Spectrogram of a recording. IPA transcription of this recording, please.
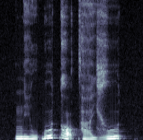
ni̤˨˩wɓu˦˥t̚ɣɔ̰˧˨t̪ʰa̤˨˩j ɣu˦˥t̚

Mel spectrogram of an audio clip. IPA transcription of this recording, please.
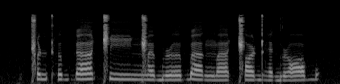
ǁoɳʈʰɵbɗɐː ǁiː ŋ͡ǁœbɹɵ ɓɐːŋ͡mɐːǁɔ ɖʱɛɡɹɔb

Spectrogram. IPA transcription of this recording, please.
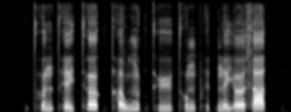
t̪ʰɵ˧nt̪ʰe˨˥jt̪ʰœː˥k̚ t̪ʰɐ˨˥wŋɐ˥k̚ t̪ʰyː˨˧t̪ʰʊ˨ŋpʰɪ˨˥k̚ n̪e˨˩jœː˧saː˥t̚

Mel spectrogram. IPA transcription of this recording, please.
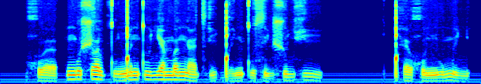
χʷɜ˨ | ŋʊ˦ʃʌ˦˨l tʷʌ˨ŋ͡ǃɪ˦ŋtʷʌ˦ʎæ˦ mɜ˦ŋæ˨˦t͡sʼi˨ ɡ͡ǃɛ˨ɲ tʷɪ˨sɪ˨˦ʎʃʊ˦ʎ çi˦˨ | ǃʰɛ˨ χʷʌ˨ɲu˨˦mɪ˨ʎ

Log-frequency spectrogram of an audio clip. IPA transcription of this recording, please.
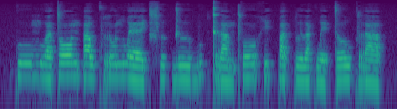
kuː˧mu˨˩a̯ tɔː˦˥n ʔa˧w kʰro˧n wɛː˩˦ t͡ɕʰɯ˨˩k̚ dɯː˨˩bu˦˥k̚ tra˨˩mtʰoː˥˩ hi˥˩t̚ pa˥˩t̚plɯ˧a̯kwe˨˩ʔtɤː˥˩w kra˨˩p̚

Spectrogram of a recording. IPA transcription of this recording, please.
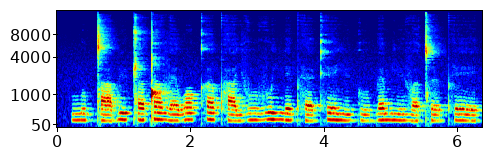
mu˨bǀa˨ ɓy˧ǁɐ˧ǃɐ˦ vɛ˨wɔ˦ kʰɐ˦pʰa˨jvu˧ vu˦jŋe˧pʰɛ˨ kʰe˦jy˨ku˨bɛ˦m jy˧vɐ˨ ǀʰø˧ pʰe˦˨

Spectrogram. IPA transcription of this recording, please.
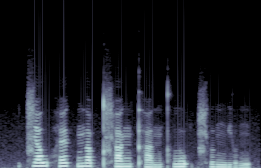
t͡ɕa˥˩whɛː˥˩k̚na˥˩p̚ t͡ɕʰa˥˩ŋtʰa˧nkʰlu˥˩ʔ t͡ɕʰɯ˧ŋjɯ˨˩ŋ

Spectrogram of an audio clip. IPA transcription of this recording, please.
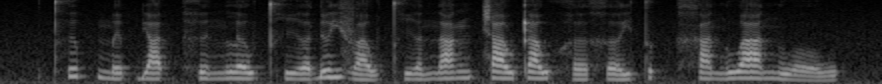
t̪ʰɨ˦˥p̚ me˨˩p̚ja˨˩t̚ hɨ˨˩˨nlə˨˩wt̪ʰi˨˩˨ə̯ ɗɨ˧˥jva˨˩˨wt̪ʰi˨˩ə̯ na˧˥ŋ ca˧wʈa˧whəː˨˩ xəː˨˩˦jt̪ə˦˥k̚ xa˧n wa˧nwo˨˩˨w

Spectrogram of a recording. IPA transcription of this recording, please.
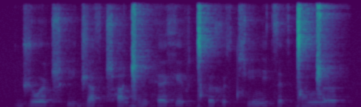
d͡ʒoə̯ʈ͡ʂʰi d͡ʒasʈ͡ʂʰaɡ͡ǁen hɛ xef ǀʰəxɵs t͡ɕʰinit͡sɛt͡sɡ͡ǀa ŋ͡ǁə

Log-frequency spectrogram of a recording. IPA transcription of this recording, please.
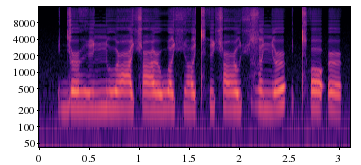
ɟə˞ɦi ɲuʕʌçʕə˞ wʌçɦʌcʰiç ʕuçɮʌɲə˞ | cʰɔʔə˞

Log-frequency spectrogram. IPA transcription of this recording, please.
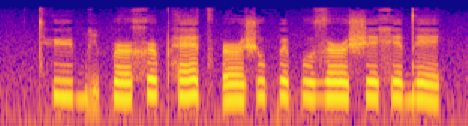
tʰy bḭpə˞ xə˞pʰɛ t͡sʼə˞ʃu pøpuzə˞ ʃexed̪e

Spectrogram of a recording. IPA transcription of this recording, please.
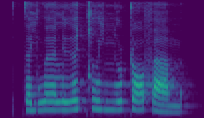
t̪ə˧j wəː˧lɨ˧˥ə̯cu˧jɲu˧˥ ʈɔ˧˥fa˨˩m

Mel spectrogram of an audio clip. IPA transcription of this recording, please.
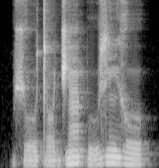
ʃoː˨tɔ˧ d͡ʒã˦pu˨˦ zĩ˦ɣo˧

